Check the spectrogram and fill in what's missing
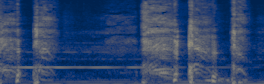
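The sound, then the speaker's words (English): A person coughs: two quick coughs, a short pause, then three more harsh, dry coughs in a row over a faint steady hum. “you start to cough a little bit.”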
